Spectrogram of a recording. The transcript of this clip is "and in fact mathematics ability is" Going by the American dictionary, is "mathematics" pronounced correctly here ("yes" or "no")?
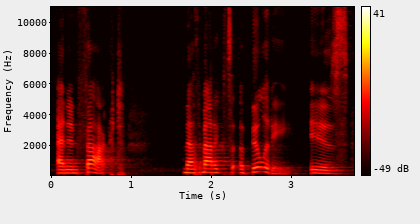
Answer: yes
